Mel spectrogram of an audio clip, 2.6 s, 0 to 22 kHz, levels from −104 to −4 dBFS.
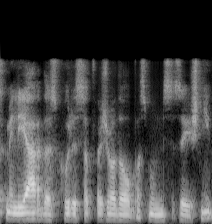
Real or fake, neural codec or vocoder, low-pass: fake; codec, 16 kHz, 1 kbps, X-Codec, WavLM features, trained on Multilingual LibriSpeech; 7.2 kHz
